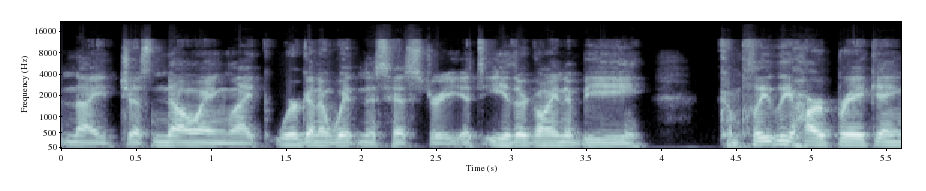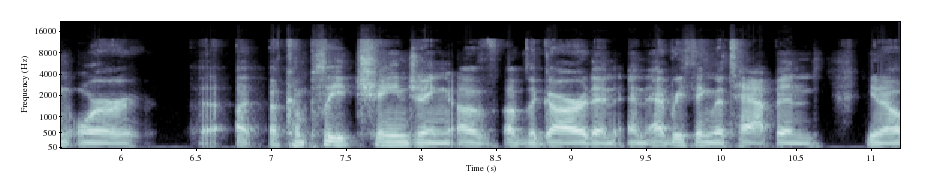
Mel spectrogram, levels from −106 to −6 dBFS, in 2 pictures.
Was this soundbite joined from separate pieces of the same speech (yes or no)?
no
